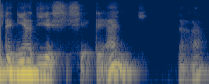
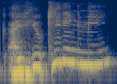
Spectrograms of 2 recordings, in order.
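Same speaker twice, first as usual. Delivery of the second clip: Are you kidding me, pitched much higher and louder; English idiom; 9 semitones higher, 4 dB louder than usual. Shown as a demonstration. Teacher quoting an English idiom to students, high and loud. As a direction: toss out the English phrase high and bright. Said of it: "Kid es niño".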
